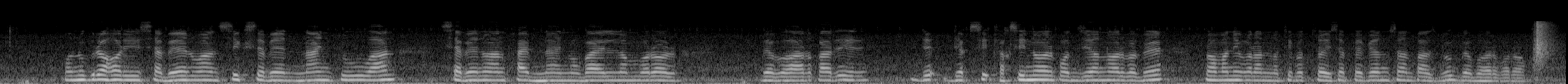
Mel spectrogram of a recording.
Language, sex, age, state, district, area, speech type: Assamese, female, 60+, Assam, Nalbari, rural, read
